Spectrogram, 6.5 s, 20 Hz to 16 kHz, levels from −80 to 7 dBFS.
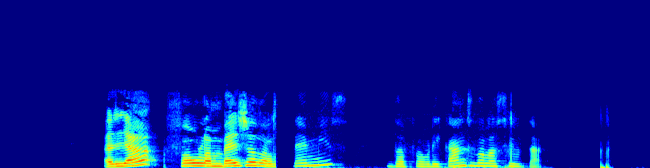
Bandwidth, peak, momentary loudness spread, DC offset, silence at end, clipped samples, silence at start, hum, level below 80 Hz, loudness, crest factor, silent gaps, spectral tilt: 7.6 kHz; -2 dBFS; 22 LU; under 0.1%; 0.4 s; under 0.1%; 1.05 s; none; -48 dBFS; -19 LUFS; 20 dB; 2.78-2.92 s, 5.57-5.64 s, 5.73-5.80 s; -5.5 dB/octave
